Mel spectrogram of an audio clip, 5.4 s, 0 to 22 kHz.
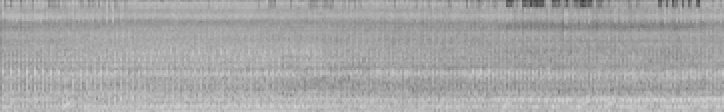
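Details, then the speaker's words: Rebuilt 1960 Evinrude Fisherman 5.5 hp two-stroke outboard in test tank after first start: busy, even buzz at steady speed, no misfires or knocking, pumping lots of water; owner notes a bit lean but sounds good; normal running. "Pumping lots of water. bit lean. Alright, that sounds good."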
